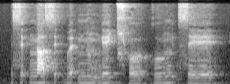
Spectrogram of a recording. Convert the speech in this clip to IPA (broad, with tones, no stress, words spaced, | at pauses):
sɪ˦ʔŋä˦˨sɪ˦ʔ bɛ˦ʔɲũ˦˨ŋe˦˨ɪ̯t͡ɕʰo˨ʊ̯ ku˦ŋɪ˦ʔsʰe˦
